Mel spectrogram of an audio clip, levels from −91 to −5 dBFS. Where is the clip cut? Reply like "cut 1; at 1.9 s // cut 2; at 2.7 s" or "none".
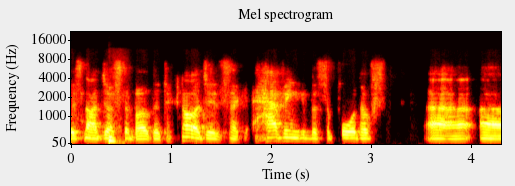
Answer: none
